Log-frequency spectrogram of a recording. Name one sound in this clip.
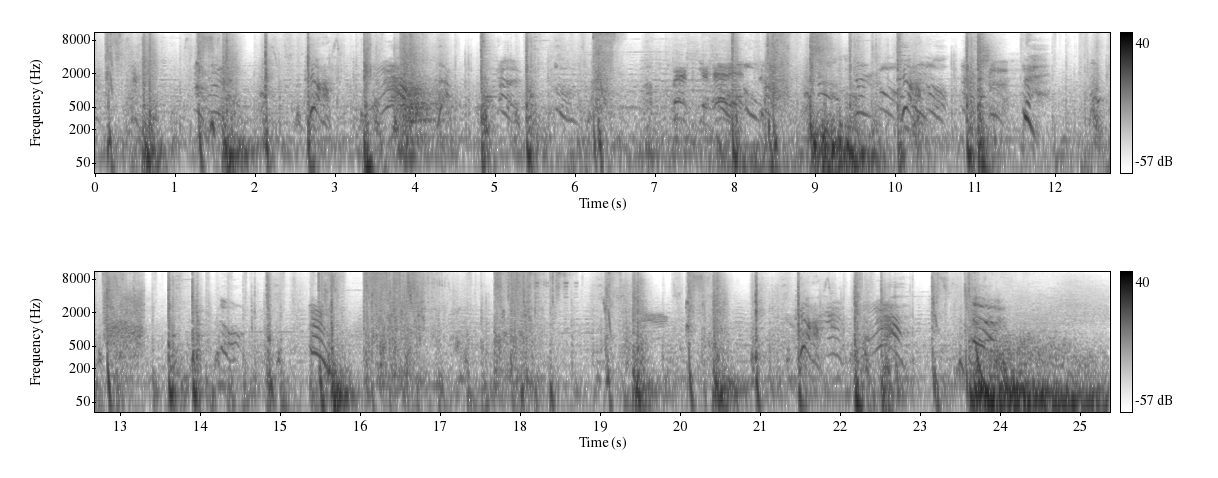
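Punches and kicks land with sharp, heavy thuds in a fight.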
